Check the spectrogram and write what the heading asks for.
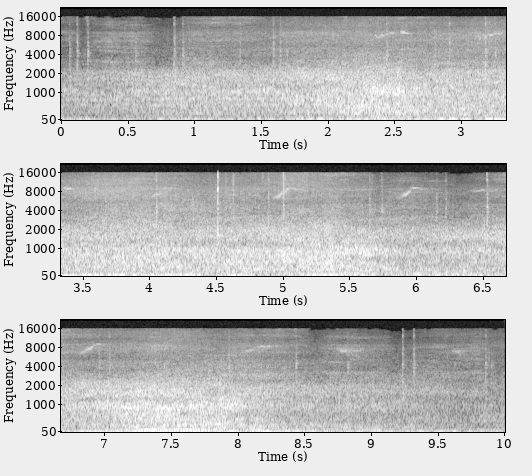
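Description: Motor traffic passing on a wet road: tyre noise and engine sound swell over a few seconds and then fade, with a low engine hum near the end.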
